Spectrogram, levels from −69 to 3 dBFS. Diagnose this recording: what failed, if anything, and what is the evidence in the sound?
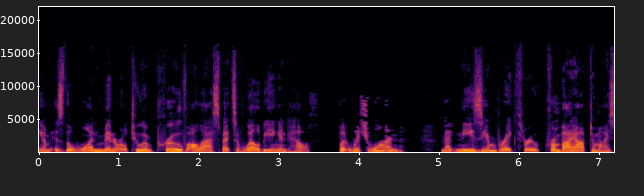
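Right after "of well being and", 3.27 to 5.27 s turns dull above 9 kHz and artefact-laden without a gap: network-side adaptive stream at a lower bitrate.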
